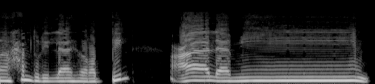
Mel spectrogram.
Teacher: শেষে ওয়াকফ করার কারণে আমরা ৩ আলিফ টেনে পড়ব।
